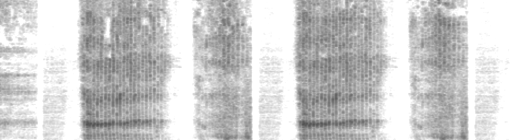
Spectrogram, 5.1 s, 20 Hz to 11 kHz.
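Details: Sleeping dog snoring: loud, regular, harsh rattling on each breath in, quieter breath out, about 28 breaths a minute.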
